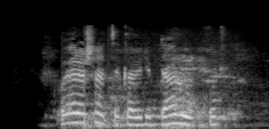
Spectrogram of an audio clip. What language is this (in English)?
Kinyarwanda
